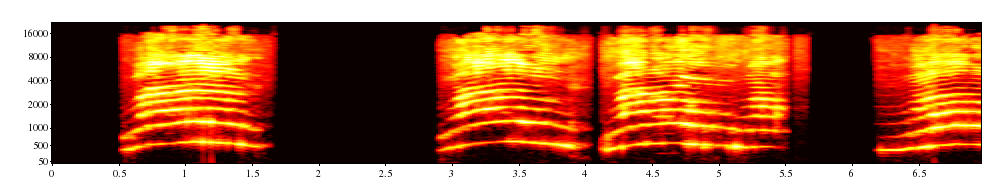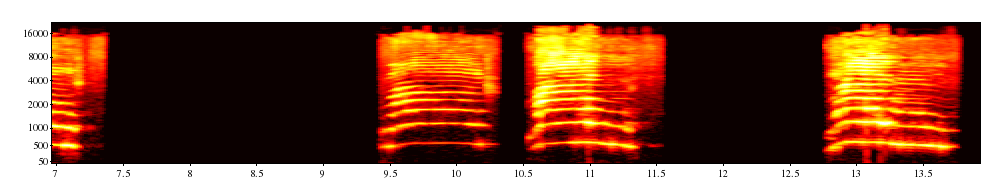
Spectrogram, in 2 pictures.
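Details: Cat meows calling another cat: eight loud arched meows, rising and falling in pitch, some delivered in quick back-to-back pairs with gaps of silence between groups.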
